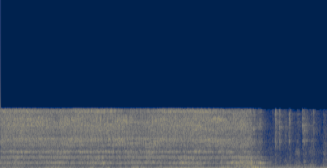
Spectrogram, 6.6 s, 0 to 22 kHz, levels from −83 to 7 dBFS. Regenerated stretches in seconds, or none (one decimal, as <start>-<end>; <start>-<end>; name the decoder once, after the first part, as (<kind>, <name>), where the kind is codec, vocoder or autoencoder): 1.9-3.2 (vocoder, HiFi-GAN)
